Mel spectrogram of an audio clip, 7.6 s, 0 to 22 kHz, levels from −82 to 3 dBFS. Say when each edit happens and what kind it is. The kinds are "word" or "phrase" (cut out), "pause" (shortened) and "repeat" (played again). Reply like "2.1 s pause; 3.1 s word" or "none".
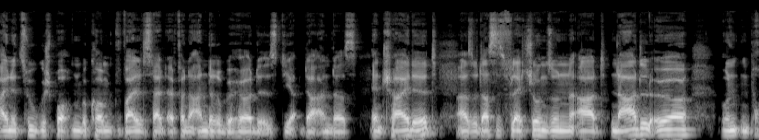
none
